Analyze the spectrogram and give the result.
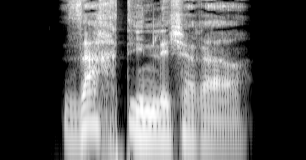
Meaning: inflection of sachdienlich: 1. strong/mixed nominative masculine singular comparative degree 2. strong genitive/dative feminine singular comparative degree 3. strong genitive plural comparative degree
- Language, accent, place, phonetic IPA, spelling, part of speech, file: German, Germany, Berlin, [ˈzaxˌdiːnlɪçəʁɐ], sachdienlicherer, adjective, De-sachdienlicherer.ogg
